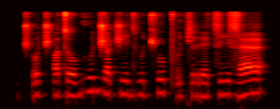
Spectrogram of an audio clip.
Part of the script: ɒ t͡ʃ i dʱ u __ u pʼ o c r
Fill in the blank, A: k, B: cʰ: B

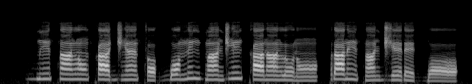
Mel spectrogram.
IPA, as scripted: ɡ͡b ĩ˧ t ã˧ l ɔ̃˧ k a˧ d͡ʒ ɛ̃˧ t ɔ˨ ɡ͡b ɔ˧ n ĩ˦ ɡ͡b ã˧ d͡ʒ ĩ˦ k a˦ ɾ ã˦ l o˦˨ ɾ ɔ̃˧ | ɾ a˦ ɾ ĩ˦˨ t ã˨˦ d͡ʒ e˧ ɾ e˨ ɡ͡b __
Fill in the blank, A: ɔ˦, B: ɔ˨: B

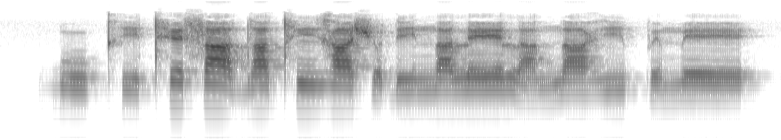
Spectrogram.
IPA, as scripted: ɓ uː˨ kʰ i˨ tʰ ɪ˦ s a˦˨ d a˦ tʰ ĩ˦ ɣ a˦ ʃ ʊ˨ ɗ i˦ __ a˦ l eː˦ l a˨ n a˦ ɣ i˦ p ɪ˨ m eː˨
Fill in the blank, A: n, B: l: A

